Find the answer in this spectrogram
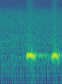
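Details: At night in the Japanese countryside, a wary wild owl resident on nearby hills since spring gives two soft low hoots roughly half a second apart, with a brook's constant hiss beneath.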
